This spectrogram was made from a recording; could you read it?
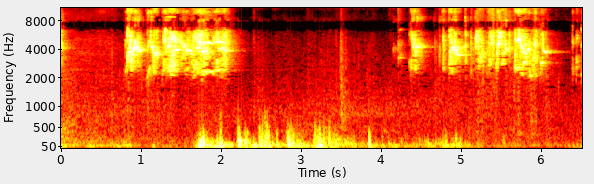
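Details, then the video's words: Happy African lovebirds giving loud chirping: two long bursts of dense, shrill, rapid chattering, separated by a short quieter gap, with low knocking or fluttering sounds beneath the first burst. "African Love birds sounds loud🐦Love birds chirping sounds🐤Happy Love Birds sounds"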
